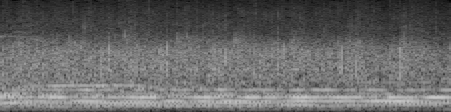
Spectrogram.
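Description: An audience applauds for the Lord Jesus at an evening service, a dense wash of clapping that stays loud and even throughout, with a sustained tonal hum running underneath.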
